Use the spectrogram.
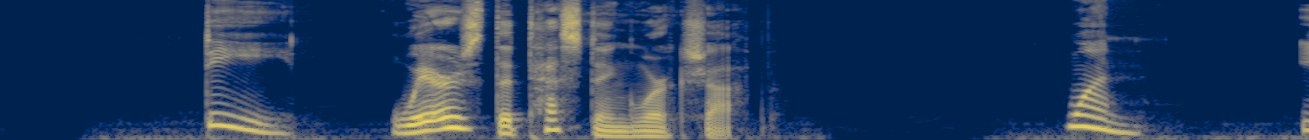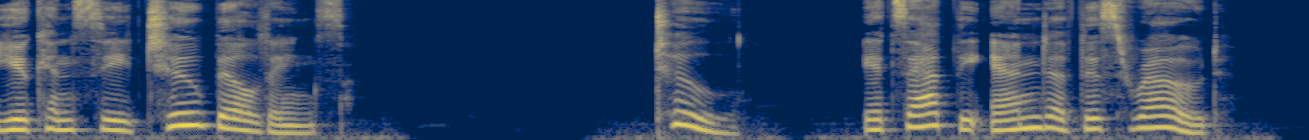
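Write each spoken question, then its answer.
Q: Where's the testing workshop?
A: 2: It's at the end of this road.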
